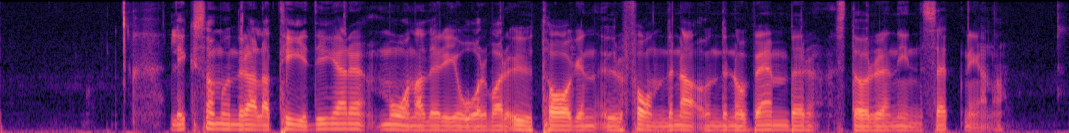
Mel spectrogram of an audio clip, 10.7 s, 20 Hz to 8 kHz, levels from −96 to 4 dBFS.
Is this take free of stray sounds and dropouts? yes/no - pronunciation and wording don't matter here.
yes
